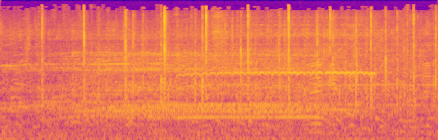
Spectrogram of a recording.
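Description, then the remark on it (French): A large crowd at an event with a truck stage cheers and shouts continuously, making noise at the speaker's request, with scattered clapping and a sustained whistle cutting through the dense, steady roar for the whole few seconds. “Je veux juste qu'on fasse du bruit aussi parce qu'on a réalisé tout ça toute seule, faut le dire.”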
